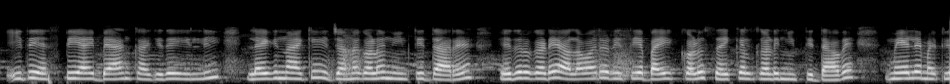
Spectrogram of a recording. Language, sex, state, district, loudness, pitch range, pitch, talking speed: Kannada, female, Karnataka, Dharwad, -13 LUFS, 250-280 Hz, 265 Hz, 140 wpm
